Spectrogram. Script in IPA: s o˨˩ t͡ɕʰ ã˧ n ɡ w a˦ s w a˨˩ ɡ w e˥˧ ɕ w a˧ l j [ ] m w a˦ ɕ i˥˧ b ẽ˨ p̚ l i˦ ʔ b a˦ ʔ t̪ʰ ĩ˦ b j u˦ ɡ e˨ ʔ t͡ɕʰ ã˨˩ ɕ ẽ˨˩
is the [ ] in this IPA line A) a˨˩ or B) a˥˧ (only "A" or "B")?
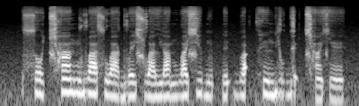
B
